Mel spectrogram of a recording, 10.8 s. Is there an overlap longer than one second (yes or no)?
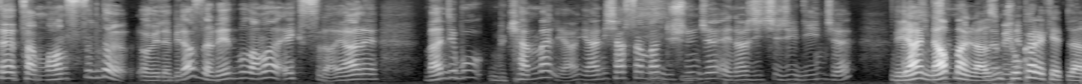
yes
